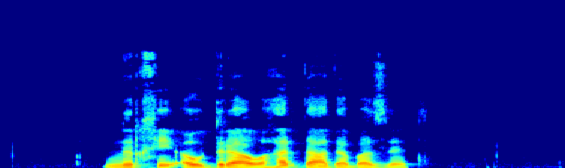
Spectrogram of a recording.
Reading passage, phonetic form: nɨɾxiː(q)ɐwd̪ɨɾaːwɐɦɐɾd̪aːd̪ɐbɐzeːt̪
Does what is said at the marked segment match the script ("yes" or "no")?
no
